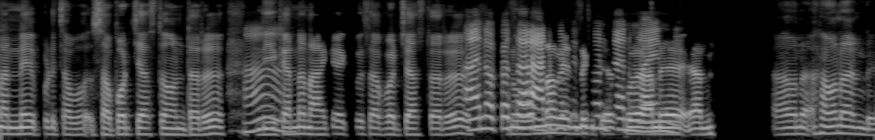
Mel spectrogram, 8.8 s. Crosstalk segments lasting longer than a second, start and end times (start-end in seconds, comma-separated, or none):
5.1-6.8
